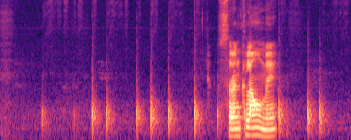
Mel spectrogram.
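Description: Quick strokes of chalk or marker writing on a board during a chemistry lesson, short scratchy taps in an uneven rhythm, with a voice speaking briefly partway through.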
